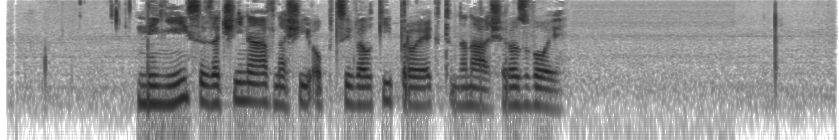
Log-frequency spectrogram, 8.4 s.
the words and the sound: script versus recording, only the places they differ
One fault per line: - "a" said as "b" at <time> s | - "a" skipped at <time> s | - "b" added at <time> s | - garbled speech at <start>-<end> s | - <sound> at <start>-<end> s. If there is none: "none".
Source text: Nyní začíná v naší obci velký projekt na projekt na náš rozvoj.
- "se" added at 1.9 s
- "projekt na" skipped at 4.7 s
